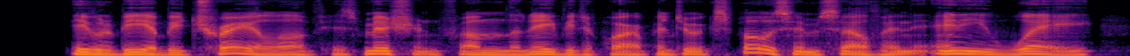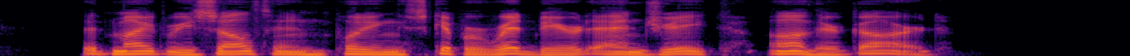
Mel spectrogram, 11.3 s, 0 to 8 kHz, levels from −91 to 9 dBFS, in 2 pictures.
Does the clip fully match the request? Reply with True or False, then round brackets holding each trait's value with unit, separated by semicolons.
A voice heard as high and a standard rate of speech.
False (115 Hz; 160 wpm)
